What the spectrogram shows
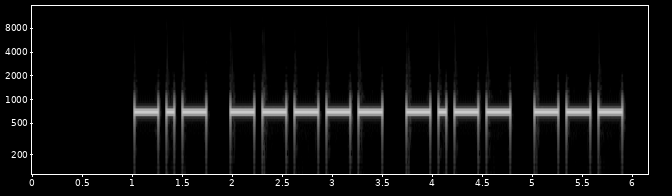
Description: Morse code, heard as a keyed tone, about 15 wpm, 700 Hz. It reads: K0YO
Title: USA Callsign DE Callsign - 4 Characters - 15wpm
